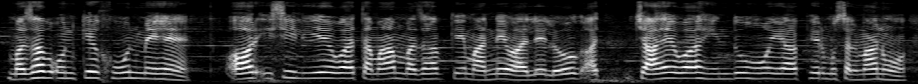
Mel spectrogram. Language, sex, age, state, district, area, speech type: Urdu, male, 18-30, Bihar, Purnia, rural, spontaneous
